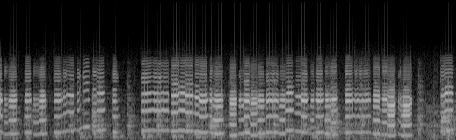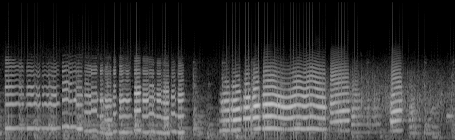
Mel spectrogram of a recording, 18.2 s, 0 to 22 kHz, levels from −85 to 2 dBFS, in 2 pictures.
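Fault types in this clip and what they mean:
Periodic USB or driver dropouts: the USB link or audio driver stalls on a fixed cycle. Each stall leaves a silent gap of about 2 ms. Gaps repeat every 64 ms from 0.07 to 18.18 s, heard as steady ticking wherever sound is present.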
